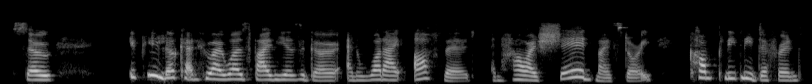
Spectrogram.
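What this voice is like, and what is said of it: Zimbabwean South African accent. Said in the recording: “you're probably hearing in my accent, I was born in Zimbabwe, raised in South Africa, spent 10 years in London before moving to Paris”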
